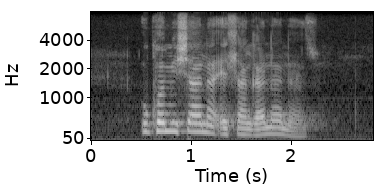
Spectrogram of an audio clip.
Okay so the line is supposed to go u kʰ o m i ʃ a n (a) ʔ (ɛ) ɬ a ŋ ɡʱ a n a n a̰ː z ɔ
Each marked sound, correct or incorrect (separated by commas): correct, correct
